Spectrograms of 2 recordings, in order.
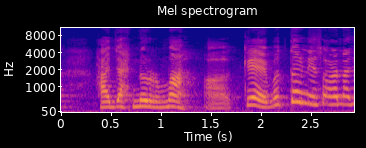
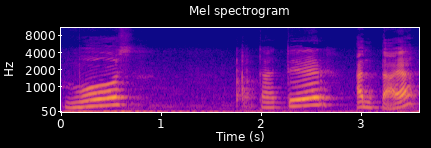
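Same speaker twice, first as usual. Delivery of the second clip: Mustatir stretched very slowly; teacher drawing out Mustatir for students; slow term stress; slower than usual. Shown as a demonstration. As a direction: drag out Mustatir for the class. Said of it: "mustatir anta nama pelaku dia".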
